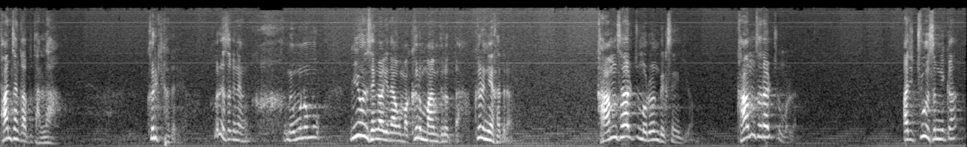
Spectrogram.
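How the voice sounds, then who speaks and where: A man's voice: high voice, animated, fast, pauses often, pushed and bright, slight background noise. A male pastor preaching a sermon in a church, acting out complaints in dialect. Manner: acts out quoted complaints in dialect. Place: church sanctuary.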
